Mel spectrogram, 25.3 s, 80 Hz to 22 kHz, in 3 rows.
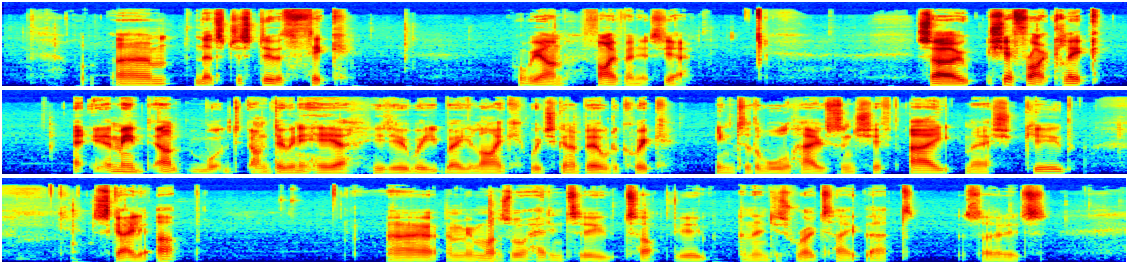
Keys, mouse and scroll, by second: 1.0 middle click, 1.0 middle click, 1.1 middle click, 1.6 middle click, 1.7 middle click, 1.7 middle click, 1.7 middle click, 1.8 middle click, 2.5 middle click, 2.6 middle click, 5.8 middle click, 8.0 shift+middle click, 9.3 middle click, 11.2 shift+middle click, 11.3 shift+middle click, 11.4 shift+middle click, 11.4 shift+middle click, 12.0 middle click, 12.1 middle click, 12.1 middle click, 12.2 middle click, 13.1 middle click, 13.1 middle click, 13.2 middle click, 14.9 a, 17.6 s, 20.7 7, 21.3 middle click, 22.4 r, 24.6 middle click.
